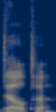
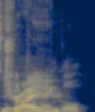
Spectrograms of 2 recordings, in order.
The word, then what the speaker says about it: Delta: announced Metal Gear Solid Delta that's how you pronounce that I thought it was triangle wow let's use it it's Delta it's Delta oh okay cut that out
